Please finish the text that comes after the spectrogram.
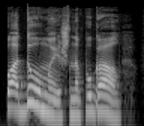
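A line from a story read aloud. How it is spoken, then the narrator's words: Dismissive snort. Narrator (Russian): фыркнул Дрыбы-дыр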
